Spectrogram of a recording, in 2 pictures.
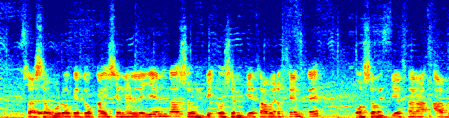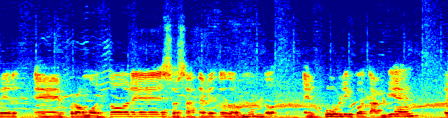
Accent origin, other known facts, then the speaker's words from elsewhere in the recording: Valencia, Valencian Community, Spain; now in Madrid, Spain; O sea, yo soy de Valencia, conozco un montón de grupos valencianos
